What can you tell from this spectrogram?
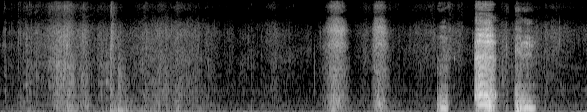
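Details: Coughing from an adult woman with asthma, normally well controlled, who feels asthmatic today at a change of season; possible asthma flare.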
